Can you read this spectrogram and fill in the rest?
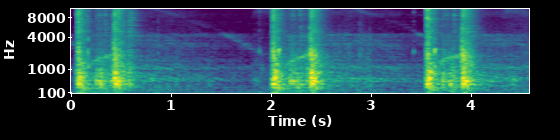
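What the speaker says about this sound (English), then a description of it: "By pressing this foot treadle, it'll act like the repeat button and give you the last length dispensed." Better Packages BP555eS gummed tape dispenser run with its foot treadle, giving three repeated dispensing cycles, each a short burst of motor whir and feed clatter about two seconds apart, fairly close with quiet between.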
